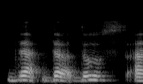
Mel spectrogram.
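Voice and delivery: ordinary delivery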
